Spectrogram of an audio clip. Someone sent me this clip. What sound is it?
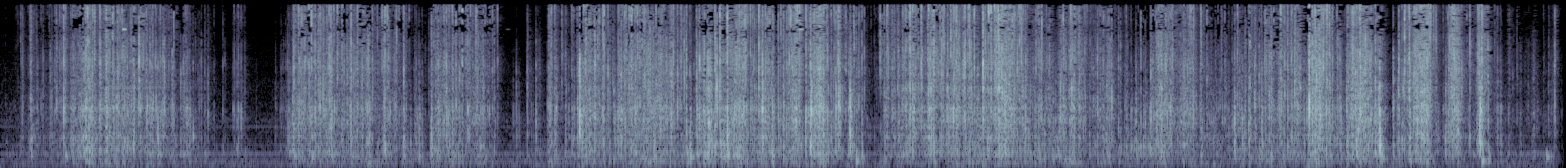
cookiecrack amplified
crunching, crackling, random, cracking, crack, crunch, cookie, scrunch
